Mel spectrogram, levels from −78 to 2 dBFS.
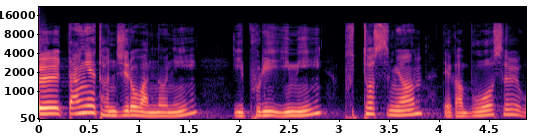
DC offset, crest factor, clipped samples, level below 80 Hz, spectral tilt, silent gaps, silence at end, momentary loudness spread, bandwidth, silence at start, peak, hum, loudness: under 0.1%; 14 dB; 0.2%; -42 dBFS; -5.5 dB/octave; none; 0 s; 9 LU; 12.5 kHz; 0 s; 0 dBFS; none; -16 LUFS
